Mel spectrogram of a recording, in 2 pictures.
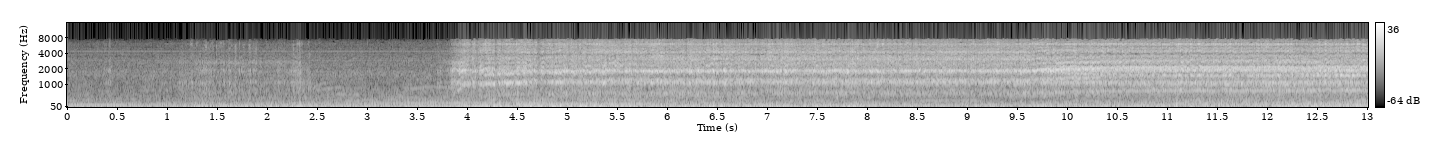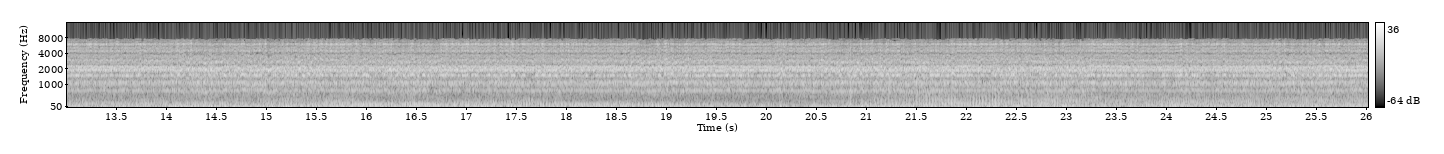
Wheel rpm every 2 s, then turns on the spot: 10, 20, 130, 160, 160, 160, 160, 160, 160, 160, 160, 160, 160.
none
